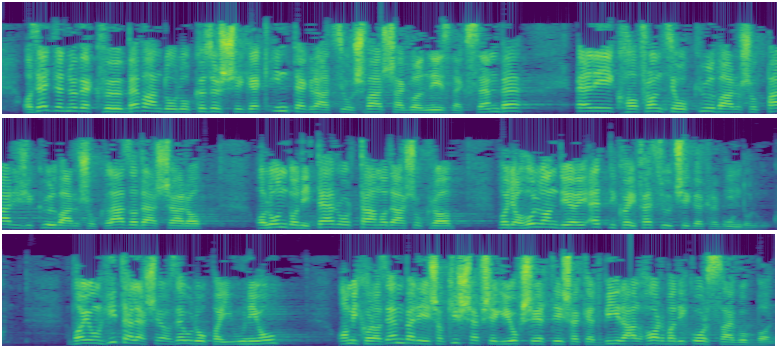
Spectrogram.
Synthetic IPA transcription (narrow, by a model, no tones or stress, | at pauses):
ɒzɛɟrɛnøvɛkʋøːbɛvaːnd̪o̞rloːkø̞zø̞ʃːeːɡɛkint̪ɛɡraːt̪sijoːʃʋaːlʃaːɡːɒlneːznɛksɛmbɛ | ɛleːkhɒfrɒnt̪sijokːylvaːɾo̞ʃo̞k̚paːɾiʒikylvaːɾo̞ʃo̞klaːzɒd̪aːʃaːɾɒ | ɒlo̞nd̪o̞nit̪ɛrːo̞rt̪aːmɒd̪aːʃo̞krɒvɒɟɒɦo̞lːɒnd̪ijɒjiɛt̪nikɒjifɛsylt͡ʃeːɡɛkrɛɡo̞nd̪o̞lṵŋk | vɒjo̞nɦit̪ɛlɛʃɛɒzɛuɾoːpɒjiuːnijoː | ɒmiko̞ɾɒzɛmbɛɾieːʃɒkiʃːɛpʃeːɡijo̞kʃeːrt̪eːʃɛkɛd̪biːɾaːlɦɒrmɒd̪iko̞rsaːɡo̞ɡ̚bɒn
